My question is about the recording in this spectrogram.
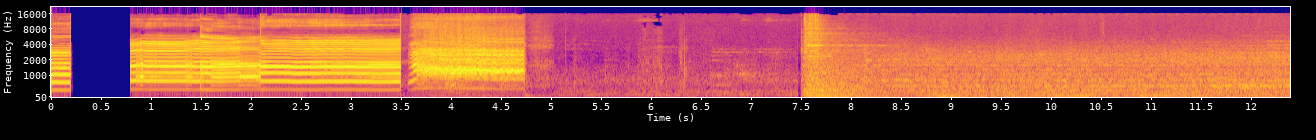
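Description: A person screaming: a long held scream, a moment of dead silence, then another long scream and a shorter, higher one. About seven and a half seconds in, eerie music with a low held drone starts suddenly and carries on.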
